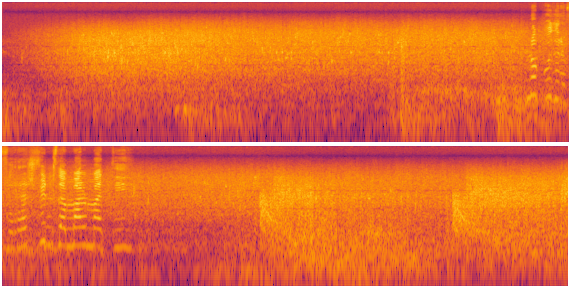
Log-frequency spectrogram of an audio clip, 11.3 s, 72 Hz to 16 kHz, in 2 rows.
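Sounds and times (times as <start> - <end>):
steady heavy rain: 0.0 - 11.3
low storm rumbles: 1.6 - 11.3
speech: 5.3 - 7.2.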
